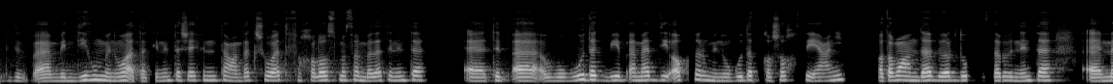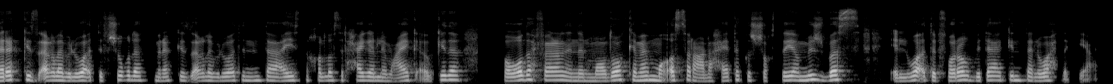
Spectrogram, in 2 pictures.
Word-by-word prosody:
تبقى 160 -1 -1
مدّيهم 165 +6 +1
من 175 -2 0
وقتك 175 -3 0
إن 170 - -7
أنت 185 +1 -3
شايف 195 +1 -3
إن - - -1
أنت 195 +1 -4
ما 190 - 0
عندكش 185 +4 -5
وقت 190 0 +2
فخلاص 190 +1 -1
مثلًا 195 -1 -1
بدأت 185 +3 0
إن 190 - -2
أنت، 195 +1 0 0.4
آآ، 165 -1 +2
تبقى 175 0 +2
وجودك 190 +6 +2
بيبقى 190 0 -1
مادي 195 0 +1
أكتر 210 +2 +1
من 175 -3 -2
وجودك 180 +4 -1
كشخص 190 +2 -5
يعني، 185 +4 -1 0.3
فطبعًا 185 +1 +3
ده 185 +1 +6
برضه 185 +1 +2
بسبب 180 +2 -2
إن 175 -1 -2
أنت 185 +1 +1 0.4
مركِّز 185 +5 +3
أغلب 190 -1 +3
الوقت 180 +1 +2
في - - -6
شغلك، 200 -2 0
مركِّز 175 +1 -5
أغلب 175 0 -1
الوقت 185 +2 -1
إن 180 -1 -4
أنت 190 +1 -4
عايز 180 +1 +1
تخلَّص 185 0 -5
الحاجة 185 0 -1
اللي 175 -2 -2
معاك 165 +5 -3
أو - - -6
كده، 210 0 +1 0.4
فواضح 200 +6 +4
فعلًا 200 -3 +1
إن 170 -1 -2
الموضوع 165 +4 +2
كمان 195 -1 +1
مأثّر 200 +2 +1
على 155 +1 -3
حياتك 180 +4 -5
الشخصية، 185 +2 -1
مش 205 +1 +2
بس 210 +2 +2 0.3
الوقت 175 +5 +1
الفراغ 175 +3 +2
بتاعك 195 +2 -2
أنت 195 -1 -2
لوحدك 180 +1 -2
يعني. - - -12
185 Hz, 180 wpm, -24 LUFS, 175-195 Hz, 0.4 s, ده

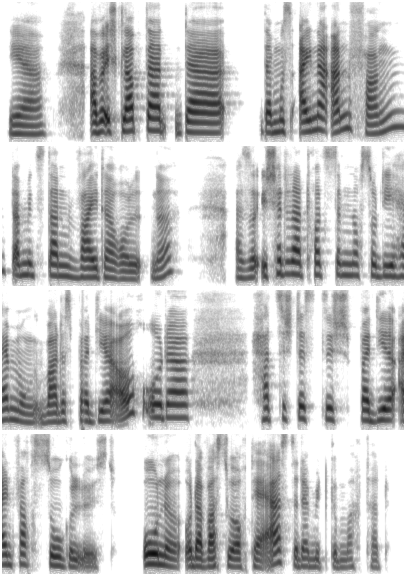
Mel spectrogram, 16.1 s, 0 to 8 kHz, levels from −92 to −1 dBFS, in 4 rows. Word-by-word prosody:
Ja, 185 0 -3 0.4
aber 210 +2 +6
ich 240 - +4
glaube, 245 0 +6
da 255 -2 +6
da 210 0 +4 0.4
da 215 - +1
muss 225 +2 -4
einer 250 +4 +4
anfangen, 280 - -1
damit's 245 -1 -4
dann 225 -4 -2
weiterrollt, 185 -5 -2
ne? 195 - -7 0.6
Also, 185 +1 -5
ich 225 +5 -3
hätte 275 -1 -1
da 260 -1 +4
trotzdem 250 0 -6
noch 240 -1 -6
so 235 - -5
die 225 +1 -2
Hemmung. 220 -6 -5
War 185 +1 0
das 200 0 -8
bei 200 0 -3
dir 205 +2 0
auch 350 +3 +1
oder 275 -1 +1 0.6
hat 240 0 -6
sich 255 -3 -10
das 255 0 -2
sich 240 -2 -5
bei 215 -1 +3
dir 225 +3 +1
einfach 210 +1 -2
so 190 -2 -2
gelöst, 170 - -8 0.2
ohne 210 -7 +7
oder 175 -2 +2
warst 165 0 0
du 175 - 0
auch 160 -1 -1
der 155 -3 -3
1e, 225 -5 +1
der 175 -1 -5
mit 160 -2 -11
gemacht 155 +2 -13
hat? 150 0 -16
215 Hz, 185 wpm, -22 LUFS, 185-245 Hz, 0.6 s, ohne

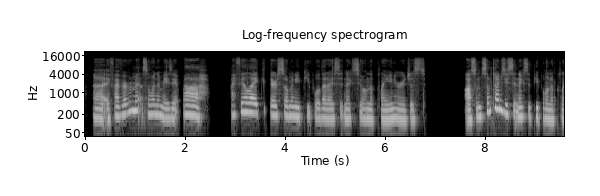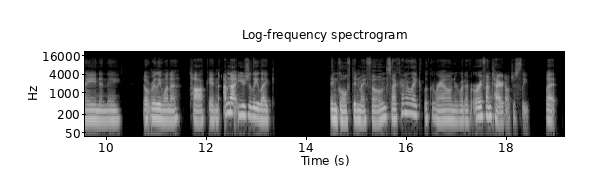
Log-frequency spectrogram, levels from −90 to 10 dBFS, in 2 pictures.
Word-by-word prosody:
Uh, 150 -2 0
if 145 +4 -5
I've 175 +1 0
ever 210 +5 0
met 265 +4 +2
someone 200 -1 -2
amazing 150 -4 -1
ah, 185 -3 +2 0.5
I 190 - -5
feel 235 +4 +1
like 225 +3 +2
there's 185 -1 0
so 180 -1 -2
many 175 -2 +1
people 160 -2 -7
that 150 -1 -2
I 145 0 -1
sit 145 +1 -9
next 145 0 -5
to - - -5
on 145 0 -2
the 140 - -1
plane 140 +1 -2
who 150 -1 -1
are 135 -1 -1
just 135 0 -7 0.8
awesome. 155 +5 +2
Sometimes 260 - +3
you 205 - +1
sit 200 - -3
next 165 +1 0
to 165 - -4
people 155 -1 -5
on 140 -1 +1
a - - -1
plane, 135 -1 0
and 130 0 -1
they 130 +1 -2 0.4
don't 140 +1 0
really 145 -1 +4
wanna 135 +3 0 0.2
talk. 125 0 +2
And 130 -1 -2
I'm 225 0 +3
not 225 -3 +7
usually, 180 -5 +3
like 135 -1 0 1.1
engulfed 130 -2 +1
in 135 -1 +4
my 125 0 +1
phone, 135 +5 -1
so 160 -3 -2
I 145 - +2
kinda, 220 +8 -2
like, 195 -2 -2
look 150 +2 -8
around 135 -2 -1
or 125 - -5
whatever. 130 +1 -4
Or 165 - +3
if 170 +1 +2
I'm 175 0 +5
tired, 115 -8 +3
I'll - - -6
just - - -12
sleep. - - -11 0.3
But, - - 0
150 Hz, 210 wpm, -24 LUFS, 135-185 Hz, 1.1 s, not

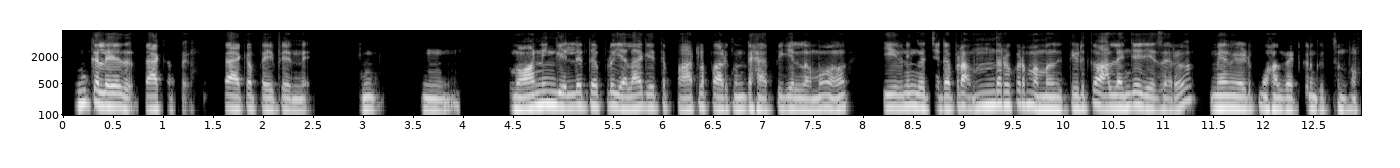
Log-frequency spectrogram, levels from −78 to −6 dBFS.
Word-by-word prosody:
ఇంక 180 +2 0
లేదు. 150 -3 +4 0.2
ప్యాకప్పె. 130 -2 -1 0.4
ప్యాకప్ 130 -2 +1
అయిపోయింది. 120 -1 -2 0.5
ఇంక్ 125 -1 -1 0.5
హ్మ్. 115 -2 -2 0.7
మార్నింగెళ్ళేటప్పుడు 155 +2 +3
ఎలాగైతే 140 +2 -1
పాటలు 125 +5 -1
పాడుకుంటే 125 0 0
హ్యాపీగెళ్ళామో 120 +1 -1 0.6
ఈవెనింగ్ 145 +1 +1
ఒచ్చేటప్పుడు 135 0 0
అందరూ 160 +4 +1
కూడా 175 -2 -2
మమ్మల్ని 130 -1 +2
తిడుతూ 135 0 -2
ఆళ్ళెంజాయ్ 140 +2 +2
జేసారు. 125 +3 -2 0.4
మేము 135 0 +5
ఏడుపు 130 +3 -3
మొహాలు 125 -1 +1
బెట్టుకొని 125 +2 -3
గూర్చున్నాం. 120 0 -6
130 Hz, 115 wpm, -21 LUFS, 125-145 Hz, 0.7 s, మేము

